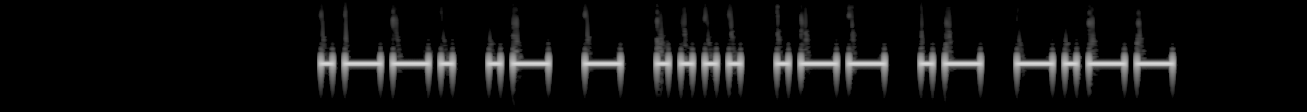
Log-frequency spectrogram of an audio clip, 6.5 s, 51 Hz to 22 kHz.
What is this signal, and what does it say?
Morse code, heard as a keyed tone, about 20 wpm, 700 Hz. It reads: PATHWAY
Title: 7 Letter Words - First 3 Letters Given - 20wpm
